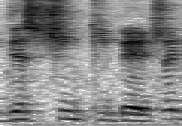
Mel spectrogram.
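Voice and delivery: ordinary talk, nothing marked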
